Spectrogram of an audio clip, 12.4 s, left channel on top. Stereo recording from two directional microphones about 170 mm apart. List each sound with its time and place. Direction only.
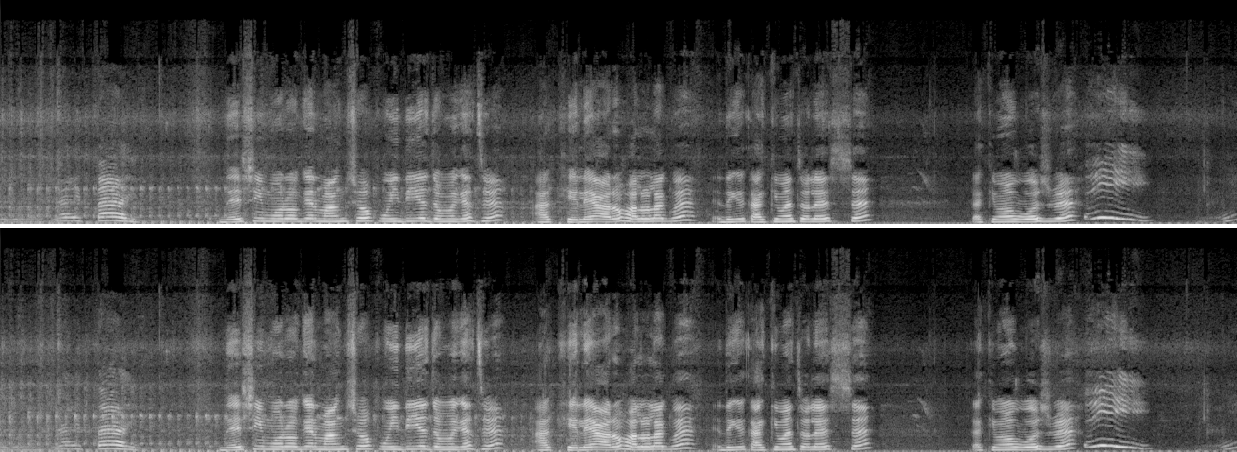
0.6 s a sound: 45° left (ahead or behind)
2.2 s speech: 10° left (ahead or behind)
9.7 s speech: 10° left (ahead or behind)
10.9 s babbling: 40° right (ahead or behind)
